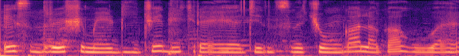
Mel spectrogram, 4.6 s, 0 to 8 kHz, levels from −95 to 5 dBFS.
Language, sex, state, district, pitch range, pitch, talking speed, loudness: Hindi, female, Jharkhand, Palamu, 215-245 Hz, 225 Hz, 155 wpm, -17 LUFS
